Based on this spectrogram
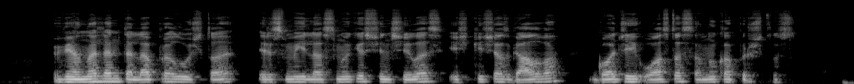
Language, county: Lithuanian, Kaunas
